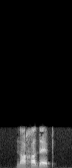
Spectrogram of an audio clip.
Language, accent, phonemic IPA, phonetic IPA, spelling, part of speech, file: Armenian, Eastern Armenian, /nɑχɑˈdep/, [nɑχɑdép], նախադեպ, noun, Hy-նախադեպ.ogg
- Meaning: precedent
